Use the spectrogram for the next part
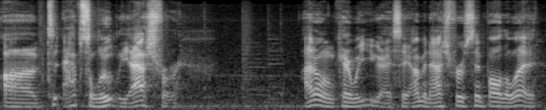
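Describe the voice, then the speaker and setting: A man's voice: mid-range voice, steady tone, a little fast, bright, forceful tone. A man voicing a grumpy, sarcastic blind medicine cat in a cartoon fan Q&A, with dry, blunt delivery. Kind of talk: improvised-sounding voice-acted fan Q&A. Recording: music playing behind the voice.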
